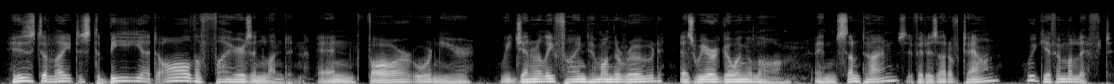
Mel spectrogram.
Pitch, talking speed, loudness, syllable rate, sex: 115 Hz, 215 wpm, -17 LUFS, 5.0 syllables/s, male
